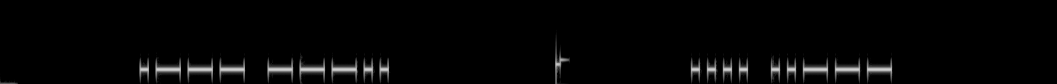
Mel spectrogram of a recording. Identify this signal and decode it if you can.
Morse code, heard as a keyed tone, about 15 wpm, 700 Hz. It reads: J8 H2
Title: Single-Letter Single-Number 15wpm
